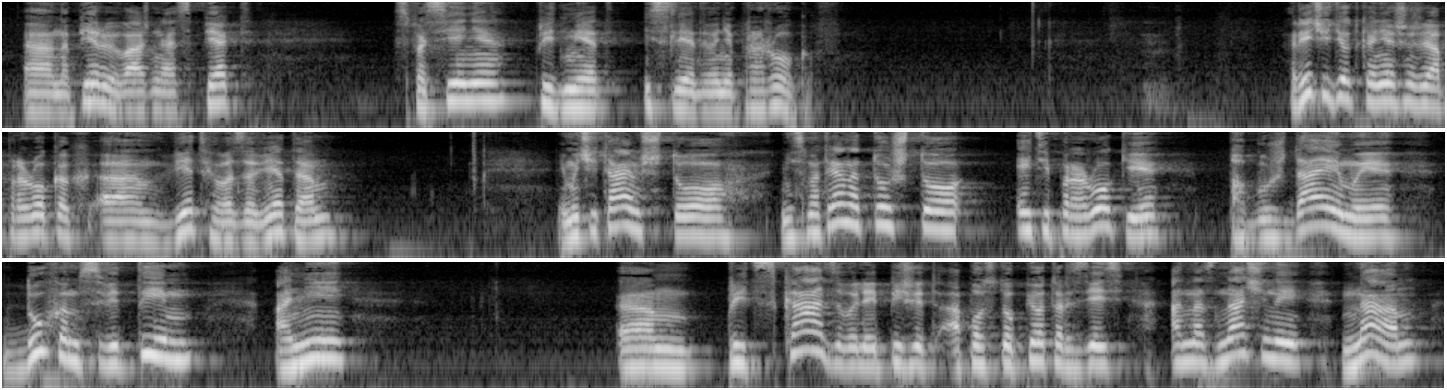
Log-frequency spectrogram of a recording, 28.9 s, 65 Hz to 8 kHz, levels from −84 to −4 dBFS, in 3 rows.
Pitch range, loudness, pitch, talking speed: 140-185 Hz, -21 LUFS, 160 Hz, 80 wpm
